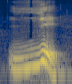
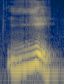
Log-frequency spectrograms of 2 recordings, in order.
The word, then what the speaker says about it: gli: strong sound and that's ye it looks funny it's pronounced g-l-i but that GLI is a sound that comes from the throat it's yay I hate this sound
